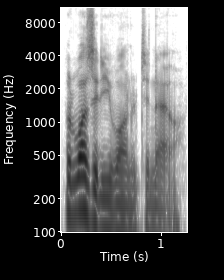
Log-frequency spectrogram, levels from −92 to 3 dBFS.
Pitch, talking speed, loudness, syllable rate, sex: 105 Hz, 330 wpm, -20 LUFS, 7.0 syllables/s, male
